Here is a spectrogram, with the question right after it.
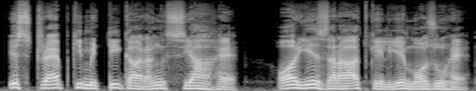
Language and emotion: Urdu, neutral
